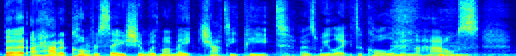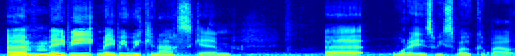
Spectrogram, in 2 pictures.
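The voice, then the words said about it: Mixed Scottish-English accent. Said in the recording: “my accent, and, you know, I've just got weird Scottish-English accent thing going on”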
